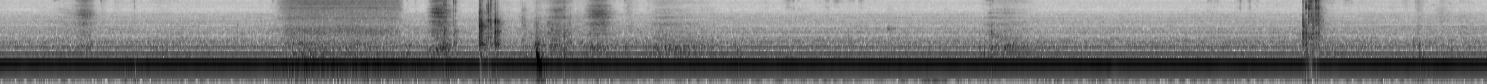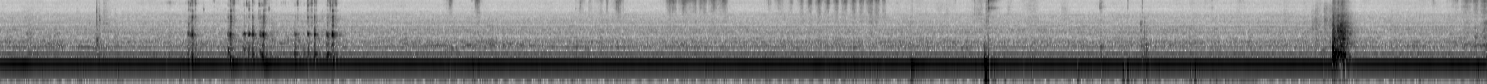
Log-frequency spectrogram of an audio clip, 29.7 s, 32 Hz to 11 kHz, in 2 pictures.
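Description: A steady low hum with scattered light clicks and taps as an iPhone 5s logic board is handled and set down on the work mat, plus a short hiss about three seconds in.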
